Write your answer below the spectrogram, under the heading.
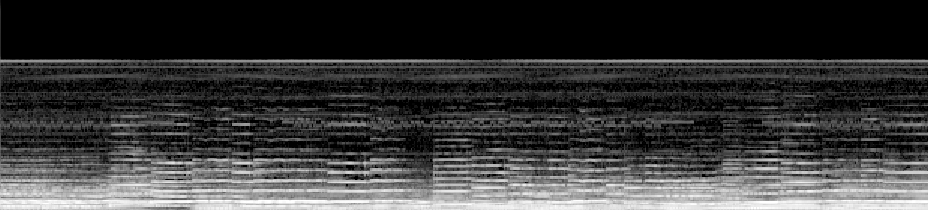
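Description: Saxophone ensemble of soprano, alto, tenor and baritone saxophones playing sustained chords, the parts moving to new notes together about every second.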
